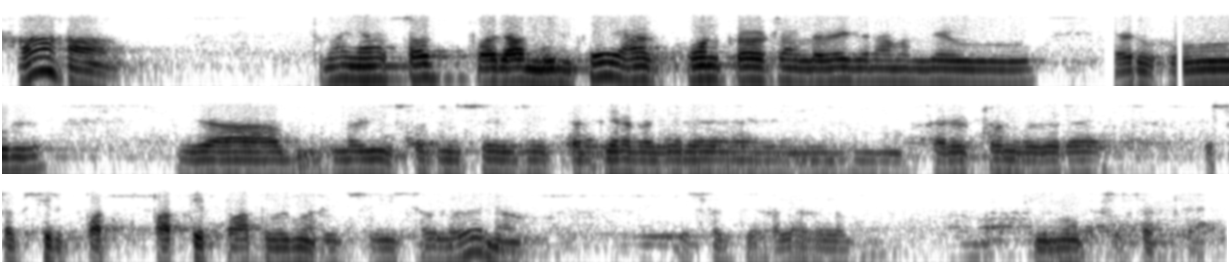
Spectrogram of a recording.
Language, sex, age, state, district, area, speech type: Maithili, male, 45-60, Bihar, Supaul, rural, conversation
